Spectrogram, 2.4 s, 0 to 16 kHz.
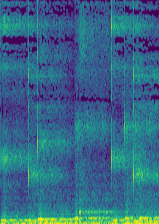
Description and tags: Nursery Sink 0bject count1
Awe, a nursery in a glass of water HIT LOOP!
effects, electric, industrial, noise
